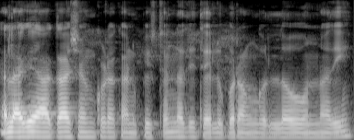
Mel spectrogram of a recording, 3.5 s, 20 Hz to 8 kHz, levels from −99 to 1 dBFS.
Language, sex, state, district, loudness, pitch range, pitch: Telugu, male, Telangana, Mahabubabad, -18 LUFS, 95-100 Hz, 95 Hz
